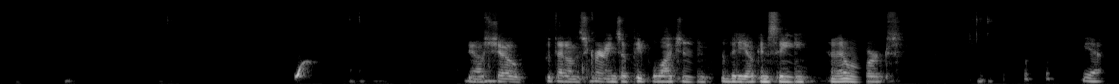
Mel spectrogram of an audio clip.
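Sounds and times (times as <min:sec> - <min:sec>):
quiet computer mouse clicks: 0:01.6 - 0:01.8, 0:03.5 - 0:03.8, 0:09.7 - 0:10.1
speech: 0:04.7 - 0:09.1, 0:09.8 - 0:10.0, 0:10.8 - 0:11.1.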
